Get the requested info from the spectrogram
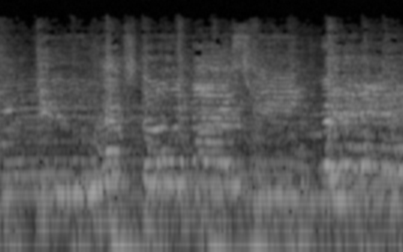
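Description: A live acoustic band playing a song: voices singing over acoustic guitar, fiddle and upright bass.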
